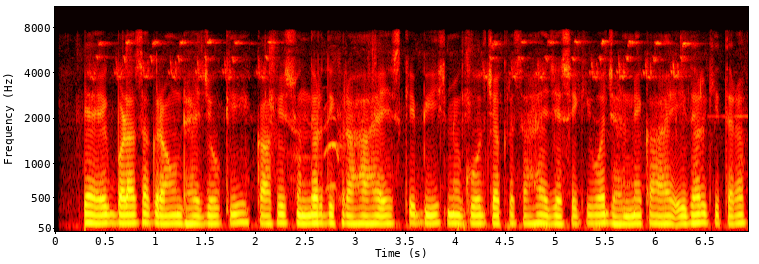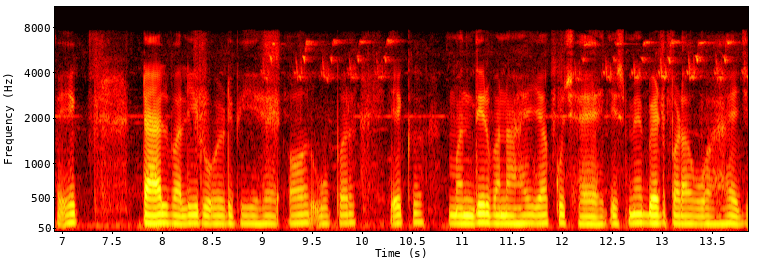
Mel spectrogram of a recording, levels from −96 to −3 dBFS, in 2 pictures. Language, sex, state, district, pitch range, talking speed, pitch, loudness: Hindi, male, Uttar Pradesh, Varanasi, 115-125 Hz, 210 wpm, 120 Hz, -28 LUFS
